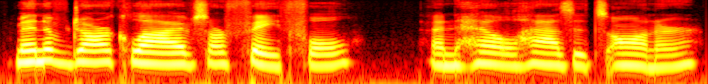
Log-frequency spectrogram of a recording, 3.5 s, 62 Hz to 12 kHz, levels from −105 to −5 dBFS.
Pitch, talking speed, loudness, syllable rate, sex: 215 Hz, 185 wpm, -17 LUFS, 4.9 syllables/s, female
